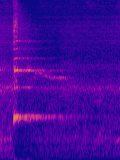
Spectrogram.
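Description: Short toot of a narrow-gauge steam locomotive's whistle. It starts sharply about a quarter-second in, just as a hiss of steam stops abruptly, and fades away within about a second.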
